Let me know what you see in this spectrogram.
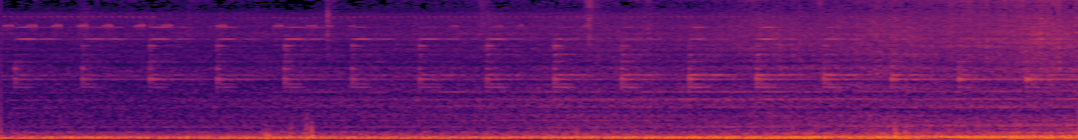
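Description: Union Pacific freight train's diesel locomotives approaching, a deep steady rumble that grows louder toward the end. Over it a railroad crossing bell dings a couple of times a second.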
